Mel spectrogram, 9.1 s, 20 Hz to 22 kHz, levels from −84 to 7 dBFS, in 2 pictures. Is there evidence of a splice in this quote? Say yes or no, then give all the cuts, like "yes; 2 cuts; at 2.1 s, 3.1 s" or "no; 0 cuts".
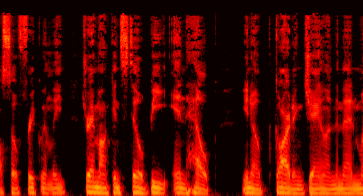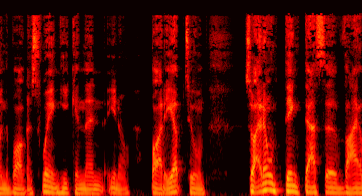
yes; 1 cut; at 4.9 s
